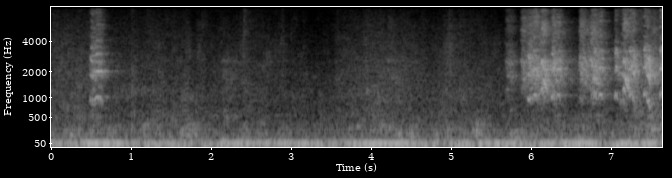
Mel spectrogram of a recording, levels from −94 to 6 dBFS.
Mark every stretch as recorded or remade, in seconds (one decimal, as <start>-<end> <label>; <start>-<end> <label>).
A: 0.0-7.6 remade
